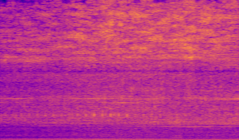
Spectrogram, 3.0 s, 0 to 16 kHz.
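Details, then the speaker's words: 1988 Pontiac Fiero Formula 2.8L V6 idling with a constant airy hiss, seemingly under or around the throttle body; owner suspects a vacuum leak, but spraying propane didn't change idle, source not found. "all right I think I have a vacuum leak here I'm not sure where or how to fix"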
